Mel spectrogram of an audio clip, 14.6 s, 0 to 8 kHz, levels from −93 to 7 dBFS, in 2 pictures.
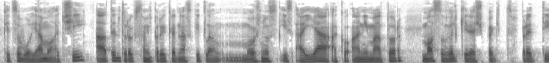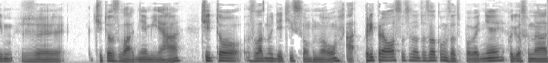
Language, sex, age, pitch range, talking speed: Slovak, male, 20-39, 100-115 Hz, 190 wpm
